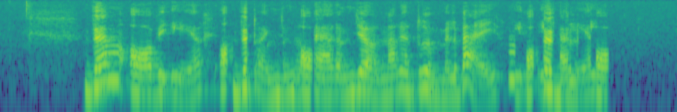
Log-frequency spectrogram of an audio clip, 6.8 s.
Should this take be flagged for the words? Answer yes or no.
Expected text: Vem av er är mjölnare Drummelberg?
yes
